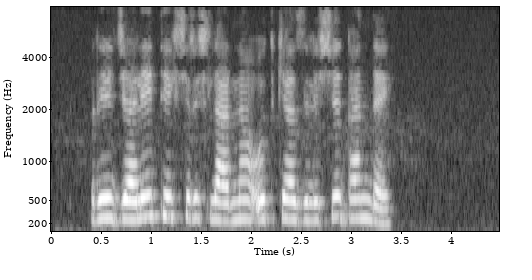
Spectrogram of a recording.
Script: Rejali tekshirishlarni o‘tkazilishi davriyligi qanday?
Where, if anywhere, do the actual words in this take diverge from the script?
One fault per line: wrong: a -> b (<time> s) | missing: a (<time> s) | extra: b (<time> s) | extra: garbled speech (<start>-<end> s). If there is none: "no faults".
missing: davriyligi (2.9 s)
